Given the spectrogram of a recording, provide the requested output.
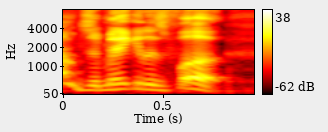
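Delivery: normal talking voice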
